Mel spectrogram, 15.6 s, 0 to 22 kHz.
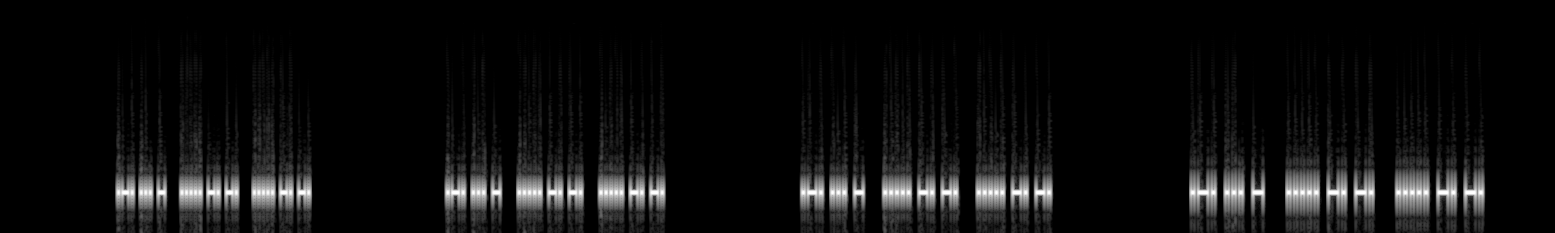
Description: Morse code, heard as a keyed tone, about 46 wpm, 700 Hz. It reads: RST 5NN 5NN RST 5NN 5NN RST 5NN 5NN RST 5NN 5NN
